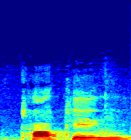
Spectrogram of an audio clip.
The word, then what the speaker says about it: talking: talking and taking so talking and taking how is the spelling different in taking how do we spell it t-a-k-i-n-g and talking is t-a-l-k-i-n-g and the l is silent it's we don't speak it we have to write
